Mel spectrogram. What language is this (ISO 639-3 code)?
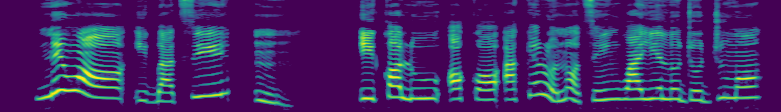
yor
